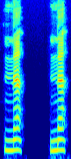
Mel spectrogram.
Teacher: the tongue goes right up against the teeth on that alveolar Ridge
